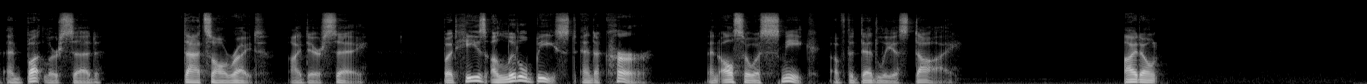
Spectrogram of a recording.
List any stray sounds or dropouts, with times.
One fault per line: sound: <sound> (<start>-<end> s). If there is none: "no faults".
no faults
